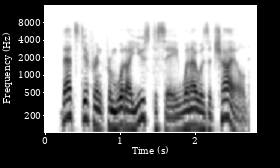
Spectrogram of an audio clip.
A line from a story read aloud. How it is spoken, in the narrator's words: said the Gryphon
